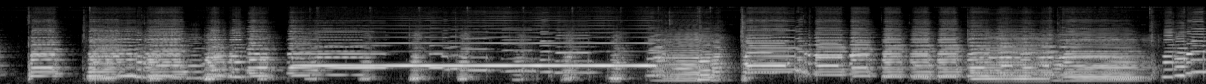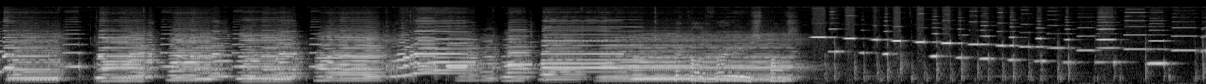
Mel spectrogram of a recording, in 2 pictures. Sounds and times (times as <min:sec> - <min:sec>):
Accordion: 0:00.0 - 0:24.1
Speech: 0:18.1 - 0:20.1.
